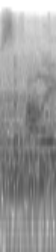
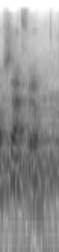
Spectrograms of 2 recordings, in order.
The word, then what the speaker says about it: Safale: We're using a dry ale yeast, the Cephale US05. Am I pronouncing that right? Cephale? Yeah, I think so. Cephale. No, Safale.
